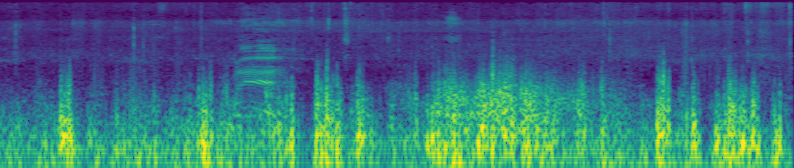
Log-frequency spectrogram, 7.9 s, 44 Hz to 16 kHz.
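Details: Khillar cattle at a village fair in Kole, Sangola taluka, Solapur district, India, held 18–22 May 2024, where young Khillar bulls and bullocks are for sale; a low, drawn-out moo rises over a busy crowd of men talking.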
